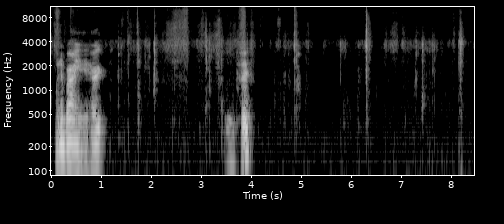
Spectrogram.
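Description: Hands rub and smooth a cloth.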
